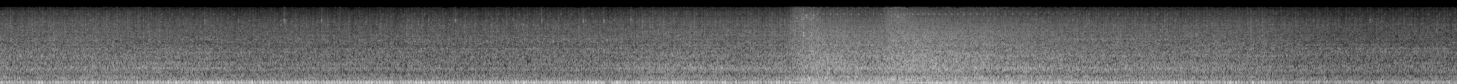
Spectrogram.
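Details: Stock 1971 VW Super Beetle, single-port 1600, at idle: low, lumpy idle with one cylinder dropping out now and then; began after the distributor condenser came loose; 100 psi compression on all cylinders, new plugs; owner suspects a spark problem.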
